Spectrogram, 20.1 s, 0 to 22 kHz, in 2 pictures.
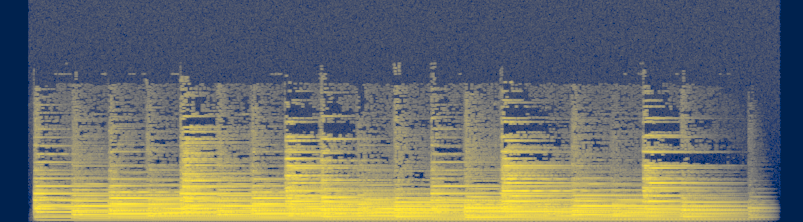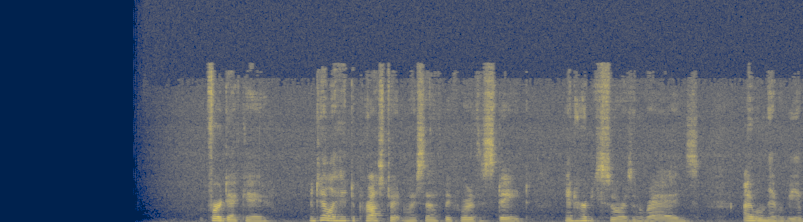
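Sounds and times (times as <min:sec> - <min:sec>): bells ringing: 0:00.4 - 0:09.6.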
